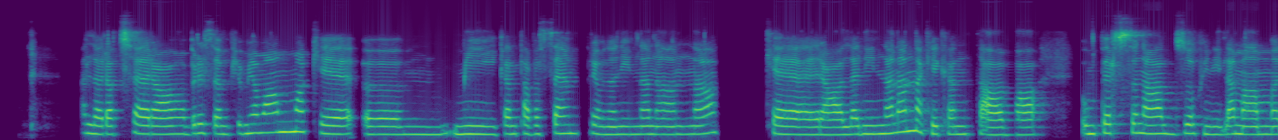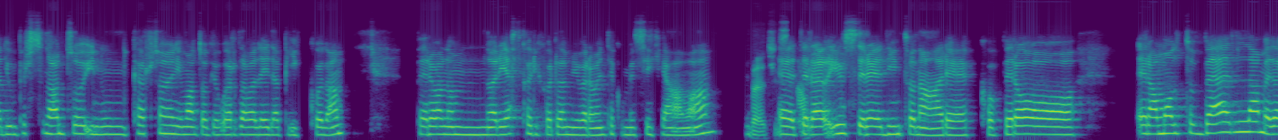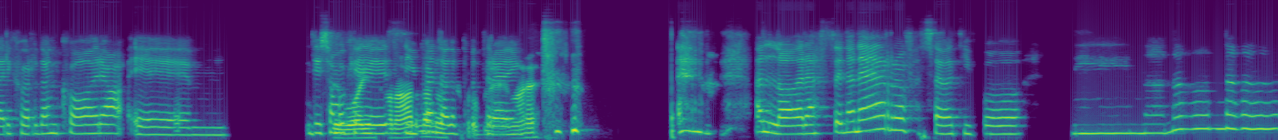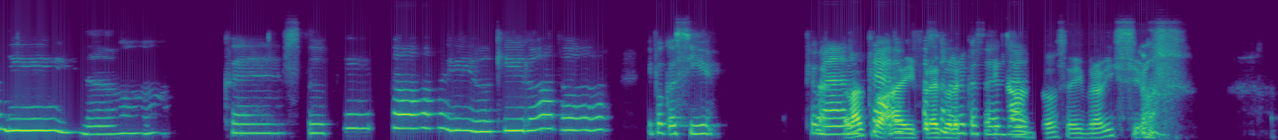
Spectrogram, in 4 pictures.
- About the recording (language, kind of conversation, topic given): Italian, podcast, Qual è il primo ricordo musicale della tua infanzia?
- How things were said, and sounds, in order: chuckle; tapping; chuckle; singing: "Ninna nanna, ninna oh, questo bimbo io a chi lo do?"; laughing while speaking: "bravissima"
